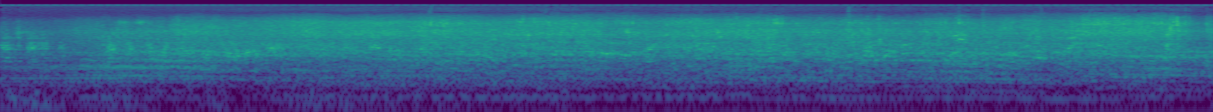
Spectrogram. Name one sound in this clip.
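A small kart engine sputters and revs.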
